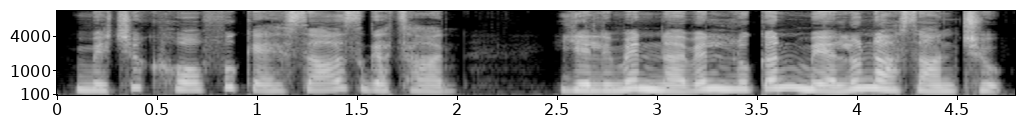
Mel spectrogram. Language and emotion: Kashmiri, fearful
